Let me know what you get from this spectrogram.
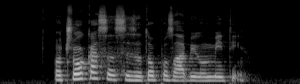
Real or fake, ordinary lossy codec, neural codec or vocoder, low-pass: real; none; none; 19.8 kHz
